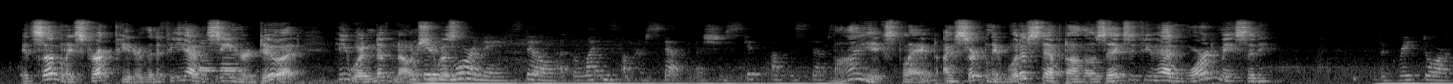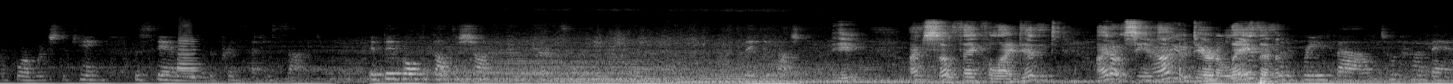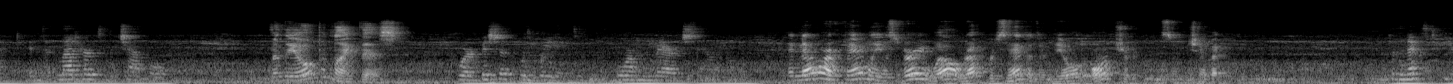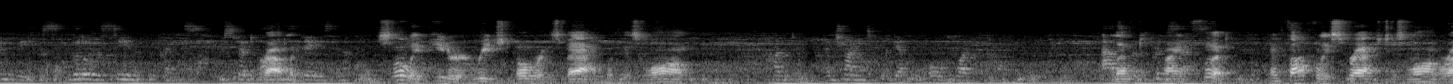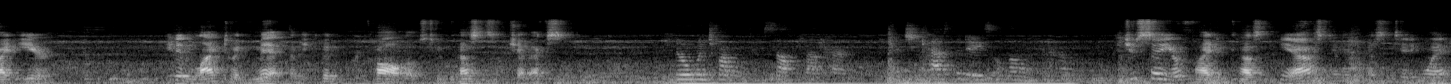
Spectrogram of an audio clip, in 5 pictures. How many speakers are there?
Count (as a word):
two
